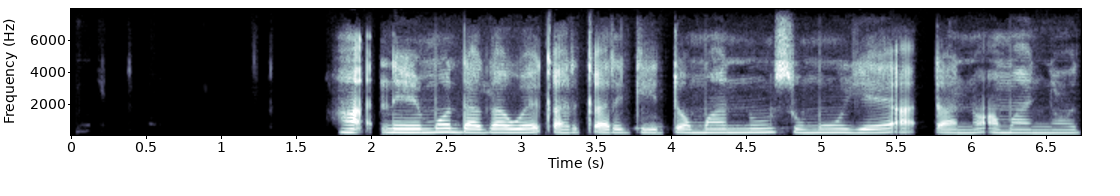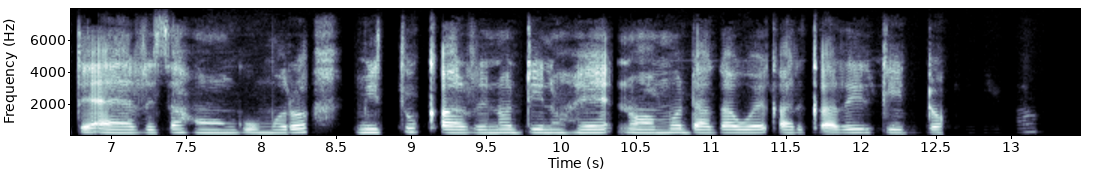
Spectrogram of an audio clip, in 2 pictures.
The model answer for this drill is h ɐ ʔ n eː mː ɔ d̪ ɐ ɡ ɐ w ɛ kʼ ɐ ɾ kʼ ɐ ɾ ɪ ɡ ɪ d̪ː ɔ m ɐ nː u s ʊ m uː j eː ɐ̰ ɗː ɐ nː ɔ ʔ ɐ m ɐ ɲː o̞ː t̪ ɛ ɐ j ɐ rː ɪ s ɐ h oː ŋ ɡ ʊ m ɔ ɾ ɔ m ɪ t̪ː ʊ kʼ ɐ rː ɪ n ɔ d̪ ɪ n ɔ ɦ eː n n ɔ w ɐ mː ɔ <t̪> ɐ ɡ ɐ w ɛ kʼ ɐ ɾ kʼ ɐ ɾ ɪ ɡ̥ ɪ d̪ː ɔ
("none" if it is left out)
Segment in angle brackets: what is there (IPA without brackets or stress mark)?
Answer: d̪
